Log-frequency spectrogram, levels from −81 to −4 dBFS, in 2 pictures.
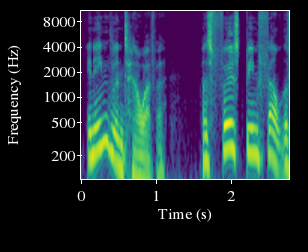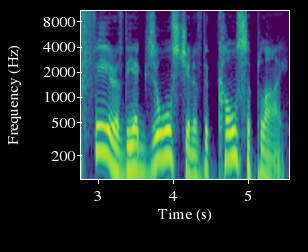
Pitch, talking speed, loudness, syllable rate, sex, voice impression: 160 Hz, 175 wpm, -15 LUFS, 4.5 syllables/s, male, very masculine, adult-like, slightly middle-aged, slightly thick, tensed, slightly powerful, bright, slightly hard, clear, fluent, cool, slightly intellectual, slightly refreshing, sincere, slightly calm, friendly, slightly reassuring, slightly unique, slightly wild, slightly lively, slightly strict, slightly intense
